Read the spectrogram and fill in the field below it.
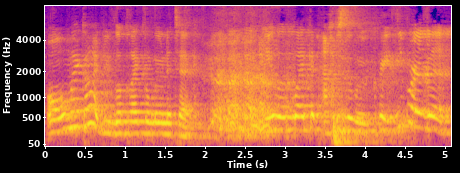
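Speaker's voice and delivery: high-pitched, laughing while talking. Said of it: "they're cracking up laughing, going".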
